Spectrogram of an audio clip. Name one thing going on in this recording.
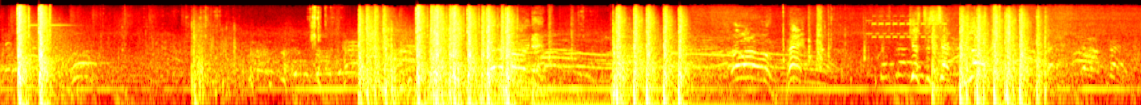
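Rapid gunshots ring out in bursts.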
